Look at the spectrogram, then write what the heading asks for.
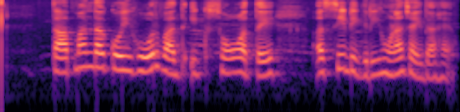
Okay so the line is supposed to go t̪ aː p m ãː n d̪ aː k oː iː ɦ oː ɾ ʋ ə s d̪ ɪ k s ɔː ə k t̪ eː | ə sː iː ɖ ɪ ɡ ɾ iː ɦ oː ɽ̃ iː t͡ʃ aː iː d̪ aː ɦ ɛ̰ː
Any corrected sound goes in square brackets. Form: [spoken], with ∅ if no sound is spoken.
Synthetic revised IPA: t̪ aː p m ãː n d̪ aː k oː iː ɦ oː ɾ ʋ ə [∅] d̪ ɪ k s ɔː ə [∅] t̪ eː | ə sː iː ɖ ɪ ɡ ɾ iː ɦ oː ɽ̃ [aː] t͡ʃ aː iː d̪ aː ɦ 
